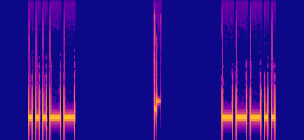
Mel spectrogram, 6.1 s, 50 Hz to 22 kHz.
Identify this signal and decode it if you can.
Morse code, heard as a keyed tone, about 17 wpm, 700 Hz. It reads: 3 8
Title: Common Cut Numbers - 1-Digit 17wpm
